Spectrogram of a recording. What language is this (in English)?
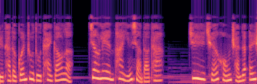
Chinese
